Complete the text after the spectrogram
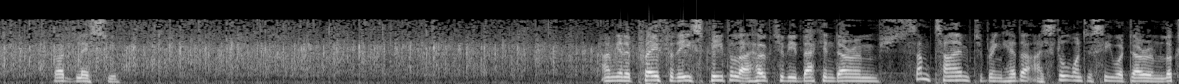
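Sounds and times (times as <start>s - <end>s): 
audience applause: 0.0s - 8.5s
speech: 0.5s - 1.3s, 6.0s - 11.7s.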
